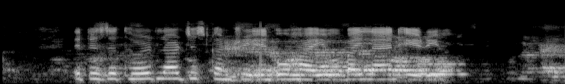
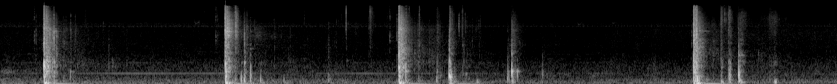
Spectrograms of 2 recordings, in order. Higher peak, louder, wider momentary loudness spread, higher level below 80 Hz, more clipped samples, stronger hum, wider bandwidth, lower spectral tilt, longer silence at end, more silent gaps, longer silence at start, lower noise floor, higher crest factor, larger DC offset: about the same, -2 dBFS vs 0 dBFS; first, -14 LUFS vs -19 LUFS; second, 13 LU vs 25 LU; second, -60 dBFS vs -30 dBFS; neither; neither; second, 7.6 kHz vs 17 kHz; about the same, -4.5 dB/octave vs -3.5 dB/octave; second, 0 s vs 0.6 s; neither; first, 0.75 s vs 0 s; about the same, -49 dBFS vs -47 dBFS; second, 14 dB vs 24 dB; neither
